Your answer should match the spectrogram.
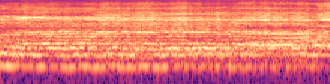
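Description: Church congregation singing a hymn a cappella, led by a song leader on a microphone, with no instruments. They hold one long note.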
